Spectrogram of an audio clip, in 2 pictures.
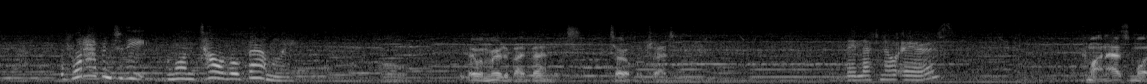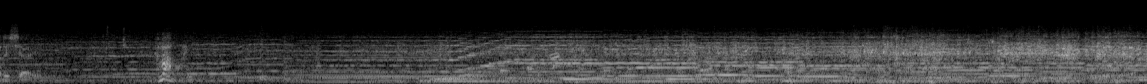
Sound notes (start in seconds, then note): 12.5 clicking; 13.5 classical music; 19.9 wheels creaking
